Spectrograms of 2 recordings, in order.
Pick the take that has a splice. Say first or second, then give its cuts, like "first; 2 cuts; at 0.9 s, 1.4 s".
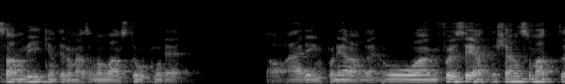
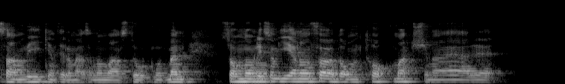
first; 1 cut; at 1.6 s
